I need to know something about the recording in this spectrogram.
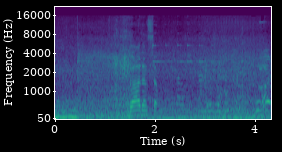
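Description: Street noise with a bus engine idling close by: a low rumble that drops away about half a second in. A voice speaks briefly in the middle.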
